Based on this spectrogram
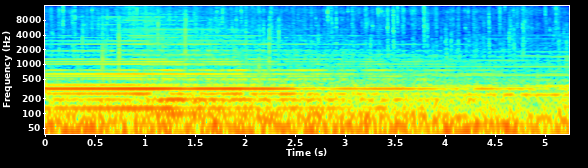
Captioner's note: fire crackling continues; ominous music continues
